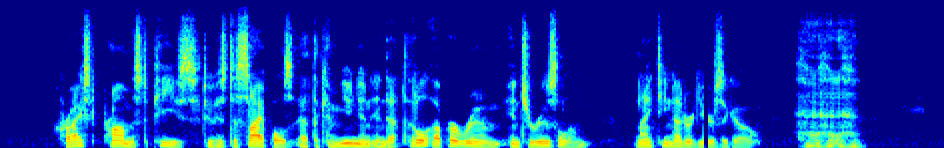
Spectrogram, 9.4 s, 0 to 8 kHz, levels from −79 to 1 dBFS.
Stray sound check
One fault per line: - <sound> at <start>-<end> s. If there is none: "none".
- dropout at 7.0-7.1 s
- laugh at 7.9-8.7 s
